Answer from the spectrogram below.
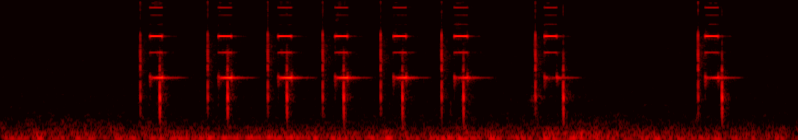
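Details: CADD infusion pump in PCA mode for a morphine or midazolam cassette, home hospitalisation, after tubing purge while reviewing parameters and starting the pump: nine short, high electronic keypad beeps at irregular intervals.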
